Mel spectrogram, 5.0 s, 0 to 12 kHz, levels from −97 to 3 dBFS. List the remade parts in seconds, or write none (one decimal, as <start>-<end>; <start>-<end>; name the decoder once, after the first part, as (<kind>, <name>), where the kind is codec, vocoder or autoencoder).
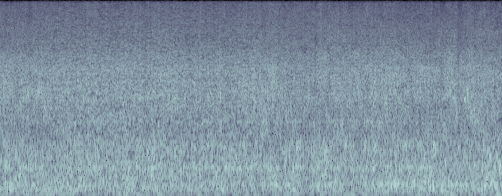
0.0-0.5 (codec, HILCodec); 2.6-5.0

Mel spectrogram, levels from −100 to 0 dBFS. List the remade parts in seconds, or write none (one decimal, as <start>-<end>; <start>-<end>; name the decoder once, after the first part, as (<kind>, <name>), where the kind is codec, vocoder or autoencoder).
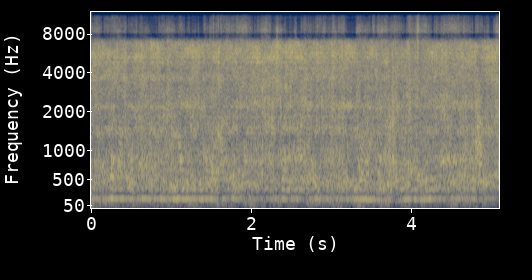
0.0-5.1 (codec, HILCodec)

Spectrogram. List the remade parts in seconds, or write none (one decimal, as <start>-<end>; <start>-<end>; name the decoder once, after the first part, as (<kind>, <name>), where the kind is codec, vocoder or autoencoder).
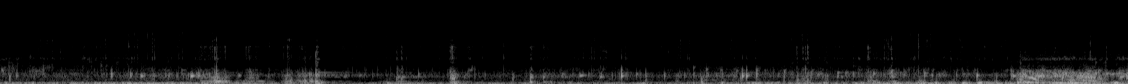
9.2-10.2 (codec, HILCodec)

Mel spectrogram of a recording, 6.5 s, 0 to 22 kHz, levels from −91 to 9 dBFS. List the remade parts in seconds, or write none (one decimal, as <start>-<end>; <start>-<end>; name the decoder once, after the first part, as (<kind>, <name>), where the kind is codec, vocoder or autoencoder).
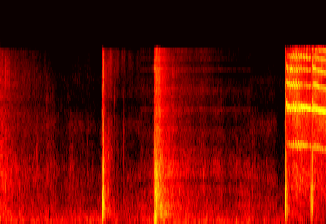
2.8-5.0 (codec, HILCodec)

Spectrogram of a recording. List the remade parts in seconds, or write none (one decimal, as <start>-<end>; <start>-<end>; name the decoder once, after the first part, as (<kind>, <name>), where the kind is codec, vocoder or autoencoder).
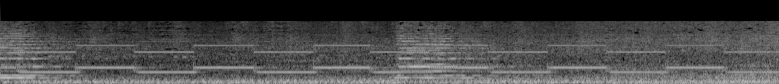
none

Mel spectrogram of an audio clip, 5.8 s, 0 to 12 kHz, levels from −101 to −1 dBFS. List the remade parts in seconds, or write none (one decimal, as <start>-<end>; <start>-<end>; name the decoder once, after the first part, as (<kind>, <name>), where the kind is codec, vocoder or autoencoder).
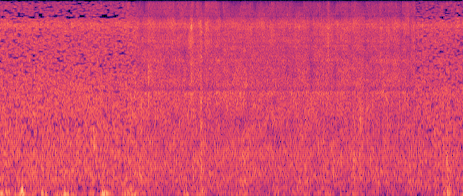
1.7-5.2 (codec, HILCodec)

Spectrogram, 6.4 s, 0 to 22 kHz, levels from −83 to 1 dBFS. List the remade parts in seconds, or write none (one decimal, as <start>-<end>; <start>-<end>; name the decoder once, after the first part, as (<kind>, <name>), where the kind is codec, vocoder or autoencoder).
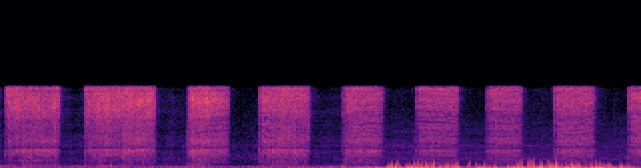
0.0-2.1 (codec, HILCodec); 2.7-3.5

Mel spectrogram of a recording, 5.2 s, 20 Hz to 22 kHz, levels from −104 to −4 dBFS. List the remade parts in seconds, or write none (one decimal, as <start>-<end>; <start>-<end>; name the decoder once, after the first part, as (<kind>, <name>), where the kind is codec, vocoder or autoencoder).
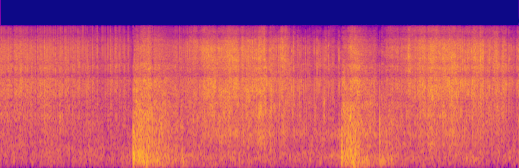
1.9-5.2 (codec, HILCodec)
